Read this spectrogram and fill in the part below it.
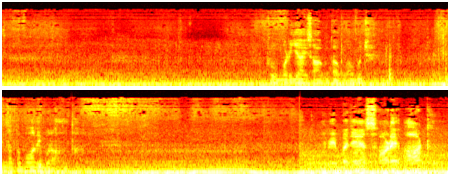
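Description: A car drives along a road, heard from inside with a low rumble.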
